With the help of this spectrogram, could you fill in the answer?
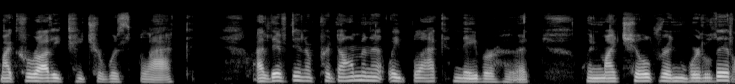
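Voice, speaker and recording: A woman speaks with a very deep, low pitch and ordinary pitch variation. The sound is dry and close, with no echo. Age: 60s. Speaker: audience participant. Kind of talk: personal testimony.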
